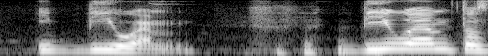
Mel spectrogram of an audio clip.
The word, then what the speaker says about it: biłem: In Polish we have many words where changing just one sound changes the meaning completely. A common example are the words "byłem" and "biłem".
